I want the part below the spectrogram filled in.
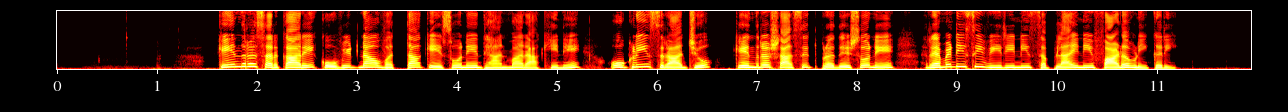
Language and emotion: Gujarati, neutral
